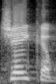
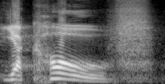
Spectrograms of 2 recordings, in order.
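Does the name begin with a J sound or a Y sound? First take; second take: J sound; Y sound. First: The name begins with a J sound. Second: The name begins with a Y sound. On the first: "what do we do with names like Jacob?" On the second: "you would pronounce it Yaakov"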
